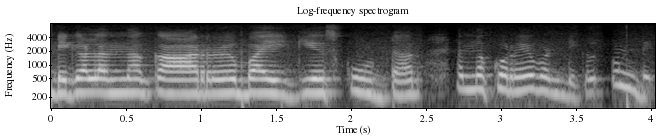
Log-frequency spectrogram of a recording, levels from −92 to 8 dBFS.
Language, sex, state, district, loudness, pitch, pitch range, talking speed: Malayalam, male, Kerala, Kasaragod, -17 LUFS, 250 Hz, 240-275 Hz, 135 wpm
